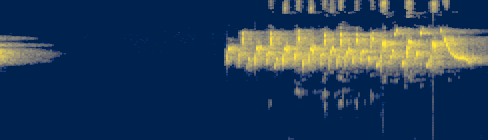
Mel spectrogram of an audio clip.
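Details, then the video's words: Goldfinch song with a faint tail of notes at the start, then after a pause a long, fast chittering series of high notes ending in a clear downward slur; nothing else audible. "Songs of the Goldfinch"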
